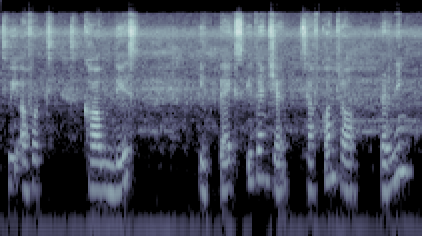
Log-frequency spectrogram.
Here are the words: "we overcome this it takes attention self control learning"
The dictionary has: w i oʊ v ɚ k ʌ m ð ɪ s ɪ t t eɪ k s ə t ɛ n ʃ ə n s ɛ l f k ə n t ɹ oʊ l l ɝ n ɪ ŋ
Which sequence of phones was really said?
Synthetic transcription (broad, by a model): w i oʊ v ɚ k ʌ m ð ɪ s ɪ t t eɪ k s ə t ɛ n ʃ ə n s ɛ l f k ə n t ɹ oʊ l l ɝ n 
